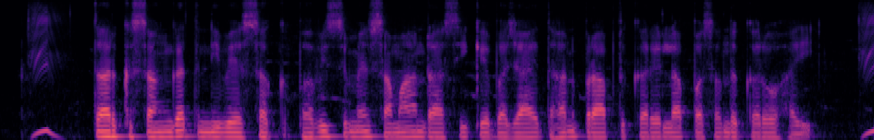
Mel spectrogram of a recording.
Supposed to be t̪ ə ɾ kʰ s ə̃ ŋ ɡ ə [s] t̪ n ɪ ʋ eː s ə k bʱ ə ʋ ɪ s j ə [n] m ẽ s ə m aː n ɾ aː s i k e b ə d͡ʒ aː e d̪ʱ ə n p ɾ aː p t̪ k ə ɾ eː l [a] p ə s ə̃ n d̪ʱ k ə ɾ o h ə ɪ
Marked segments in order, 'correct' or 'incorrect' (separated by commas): incorrect, incorrect, correct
